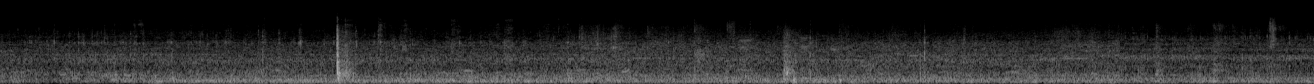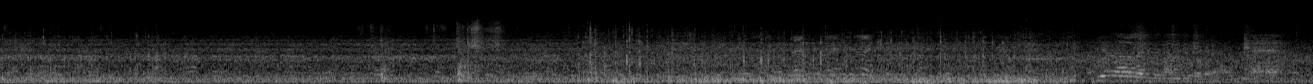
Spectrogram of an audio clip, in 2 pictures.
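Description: Outdoor ambience: wind on the microphone with indistinct voices in the background and a few sharp clicks, the clearest about three and a half seconds and eight seconds in.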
